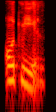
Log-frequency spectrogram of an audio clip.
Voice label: "oatmeal", Indian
